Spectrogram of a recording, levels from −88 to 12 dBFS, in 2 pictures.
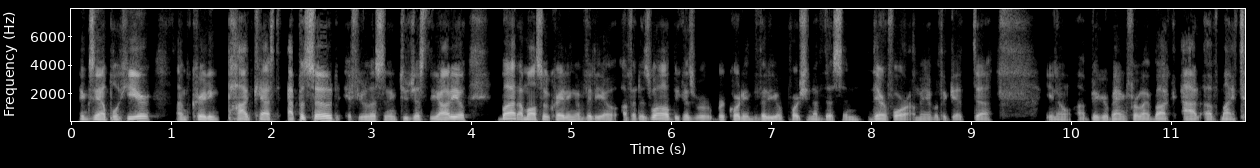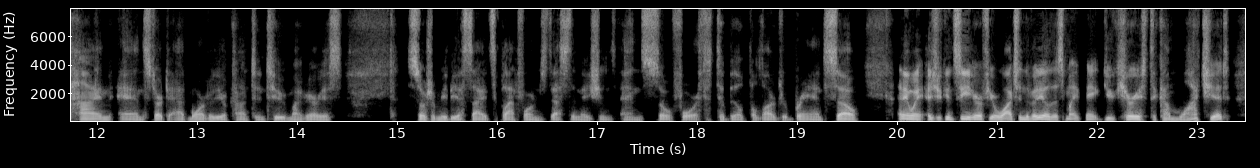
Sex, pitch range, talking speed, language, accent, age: male, 75-105 Hz, 240 wpm, English, American, 40-59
